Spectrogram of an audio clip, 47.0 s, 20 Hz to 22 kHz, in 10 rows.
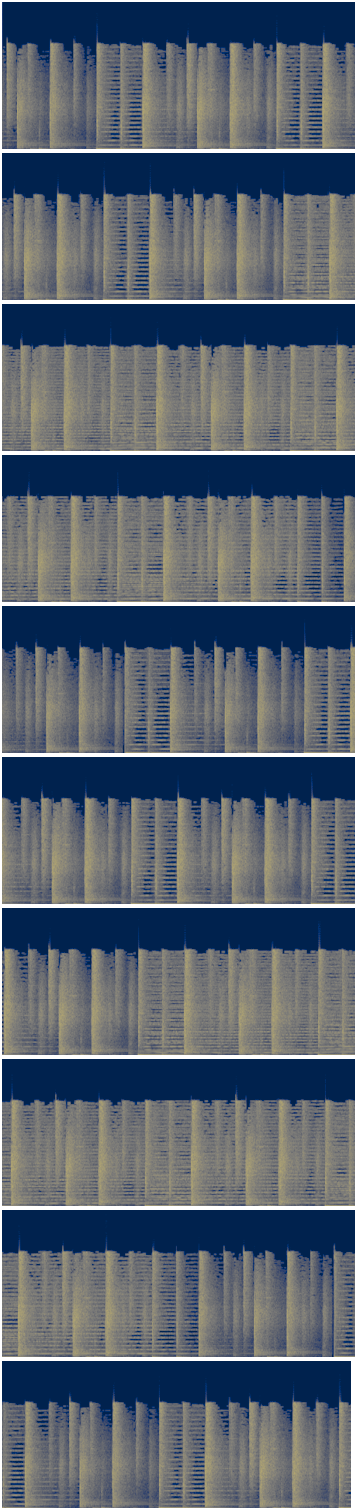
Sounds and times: Music: 0.0 - 47.0.

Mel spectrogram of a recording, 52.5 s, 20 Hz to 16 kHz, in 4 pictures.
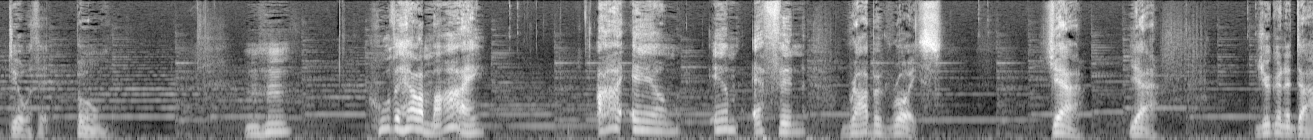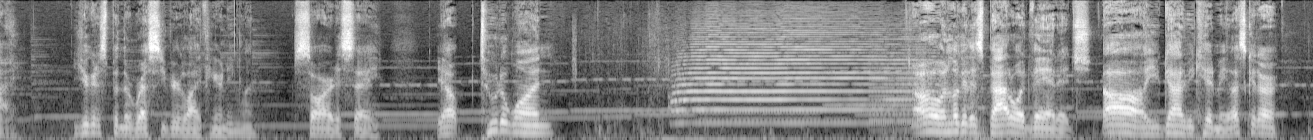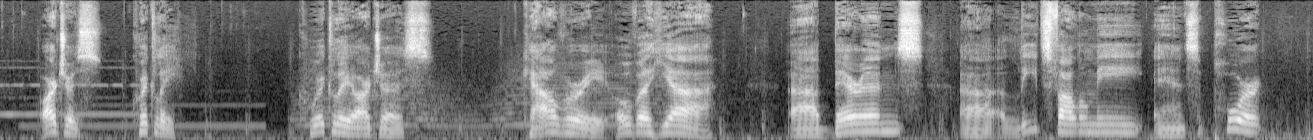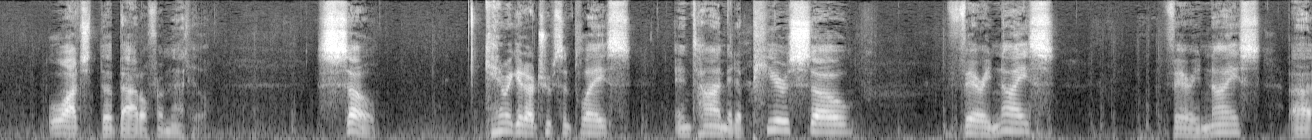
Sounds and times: Siren: 18.9 - 23.8, 29.2 - 32.8.

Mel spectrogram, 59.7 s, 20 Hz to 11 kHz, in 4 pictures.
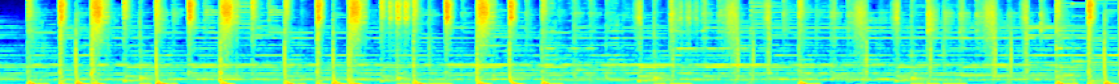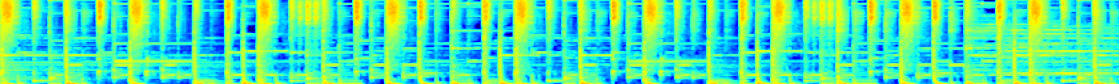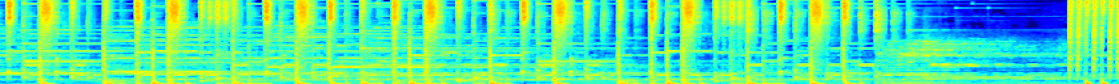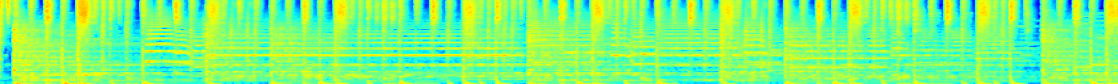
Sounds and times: Music: 0.0 - 59.6.

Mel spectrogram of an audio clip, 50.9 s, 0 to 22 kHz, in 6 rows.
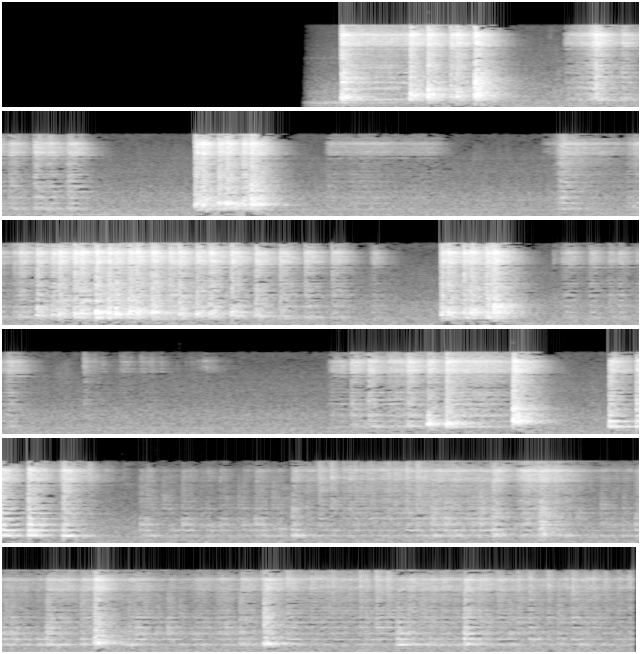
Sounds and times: Music: 4.4 - 7.0, 7.6 - 10.0, 11.1 - 14.5, 15.8 - 22.2, 22.9 - 26.0, 29.9 - 33.0, 33.6 - 50.9.

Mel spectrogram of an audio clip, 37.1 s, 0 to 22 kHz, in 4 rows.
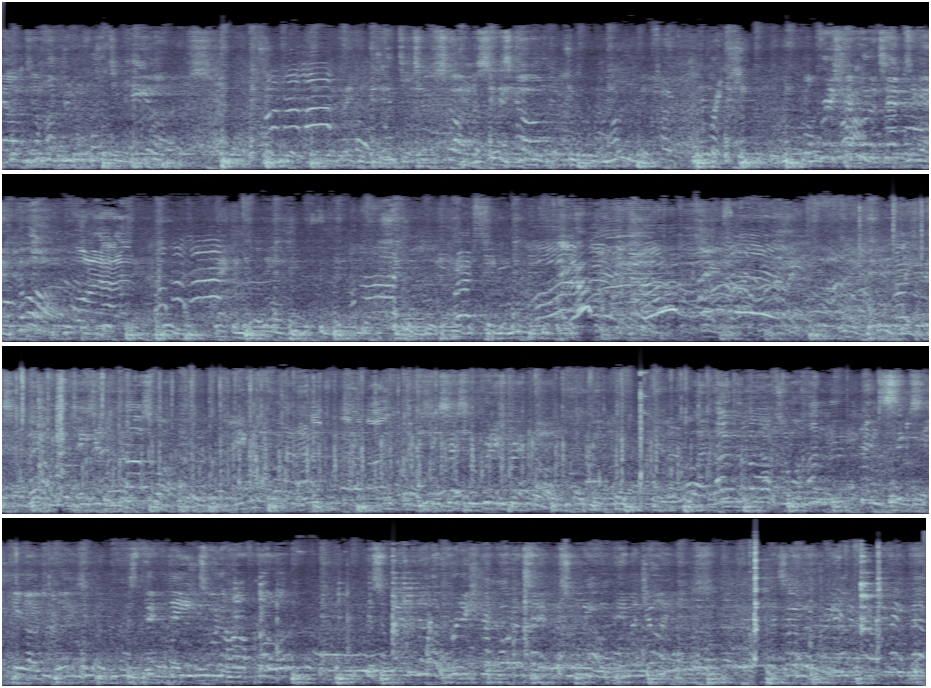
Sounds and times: Speech: 0.0 - 30.8, 31.4 - 37.0
Music: 0.0 - 37.0.

